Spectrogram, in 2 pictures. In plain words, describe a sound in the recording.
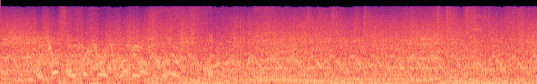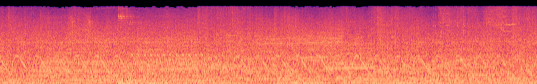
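Police sirens wail close by.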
